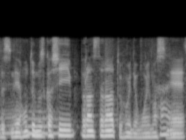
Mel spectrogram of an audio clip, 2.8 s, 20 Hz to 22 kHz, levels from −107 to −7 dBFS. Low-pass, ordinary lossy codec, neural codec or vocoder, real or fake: 7.2 kHz; none; none; real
